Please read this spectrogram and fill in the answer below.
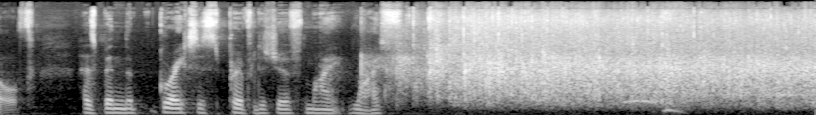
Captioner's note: applause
